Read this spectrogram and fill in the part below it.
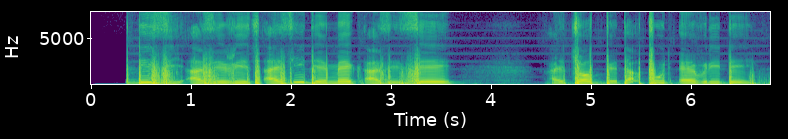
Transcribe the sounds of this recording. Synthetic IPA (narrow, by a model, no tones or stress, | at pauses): abisiʔazeɹit͡ʃajsidemekazise | ajt͡ʃɔp̚bɛtapʰutɛvɾide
